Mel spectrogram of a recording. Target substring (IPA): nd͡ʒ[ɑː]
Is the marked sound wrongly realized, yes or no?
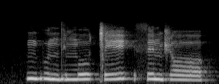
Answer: yes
